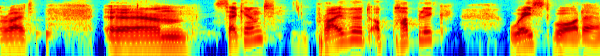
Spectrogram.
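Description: With a German accent, a man at medium pitch talks at a very slow pace, using very wide pitch swings and long, frequent pauses. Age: 30s. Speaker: podcast co-host. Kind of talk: casual chat.

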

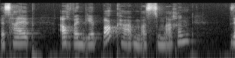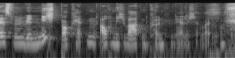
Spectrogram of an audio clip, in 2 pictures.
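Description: Vocal fry marks this woman's medium-pitched voice as she talks at a moderate pace with fairly even intonation. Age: 20s. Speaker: podcast co-host. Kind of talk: casual chat.

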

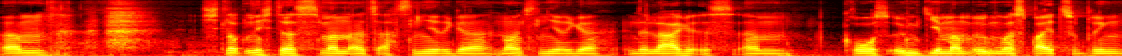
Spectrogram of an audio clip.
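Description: Monotone, flat intonation at a moderate pace. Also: man. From Berlin, Germany. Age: 20s. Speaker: university student and aid volunteer. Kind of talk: interview. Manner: hesitant, many fillers.

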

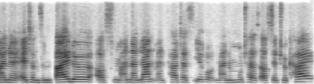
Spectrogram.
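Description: Fairly high in pitch, a woman's voice holds a fairly even intonation. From Germany, Frankfurt area. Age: 20s. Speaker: politician and student activist. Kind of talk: casual interview. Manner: hesitant, many fillers.

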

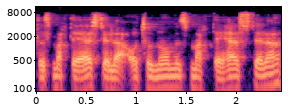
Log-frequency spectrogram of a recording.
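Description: A man is speaking. His pitch is fairly low. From Germany, Münster (Westphalia). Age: 40s. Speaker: car dealership executive. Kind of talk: interview. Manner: hesitant, many fillers.

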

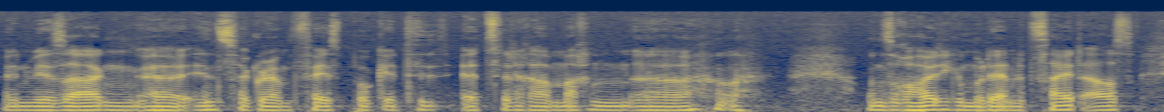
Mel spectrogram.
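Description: Noticeable background noise behind a moderately paced, fairly low-pitched male voice. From North Rhine-Westphalia, western Germany. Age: 20s. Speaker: podcast co-host. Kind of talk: casual chat.

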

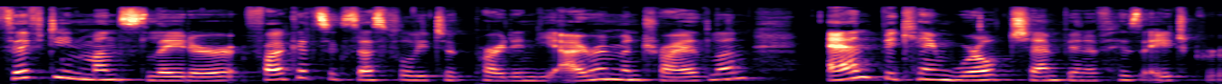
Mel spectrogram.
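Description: On a very clean recording with a silent background, a woman with an ordinary speaking voice talks at a moderate pace, fairly high in pitch, with lively intonation. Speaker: podcast host. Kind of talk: podcast interview.

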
